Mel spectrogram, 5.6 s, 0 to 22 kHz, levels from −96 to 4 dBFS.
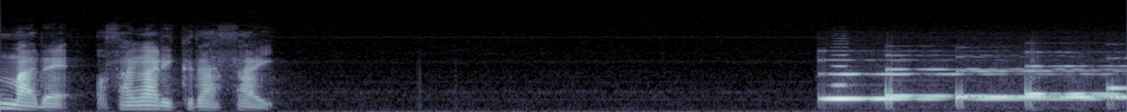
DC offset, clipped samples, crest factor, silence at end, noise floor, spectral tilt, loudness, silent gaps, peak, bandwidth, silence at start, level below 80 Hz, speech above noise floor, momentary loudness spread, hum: under 0.1%; under 0.1%; 20 dB; 0 s; -68 dBFS; -6 dB/octave; -19 LUFS; none; -2 dBFS; 6.8 kHz; 0 s; -74 dBFS; 42 dB; 16 LU; none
